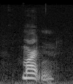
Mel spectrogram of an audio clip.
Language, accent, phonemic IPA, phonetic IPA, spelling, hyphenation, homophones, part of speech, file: English, US, /ˈmɑɹ.tən/, [ˈmɑɹ.ʔn̩], marten, mar‧ten, martin, noun, En-us-marten.ogg
- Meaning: 1. Any carnivorous mammal of the genus Martes 2. Archaic form of martin (the bird)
